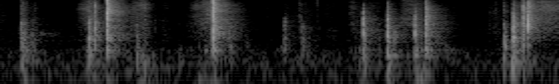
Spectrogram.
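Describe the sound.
Banknotes being counted out of an envelope: many crisp, papery flicks and rustles in an irregular run, with a few louder snaps standing out among softer crinkles.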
